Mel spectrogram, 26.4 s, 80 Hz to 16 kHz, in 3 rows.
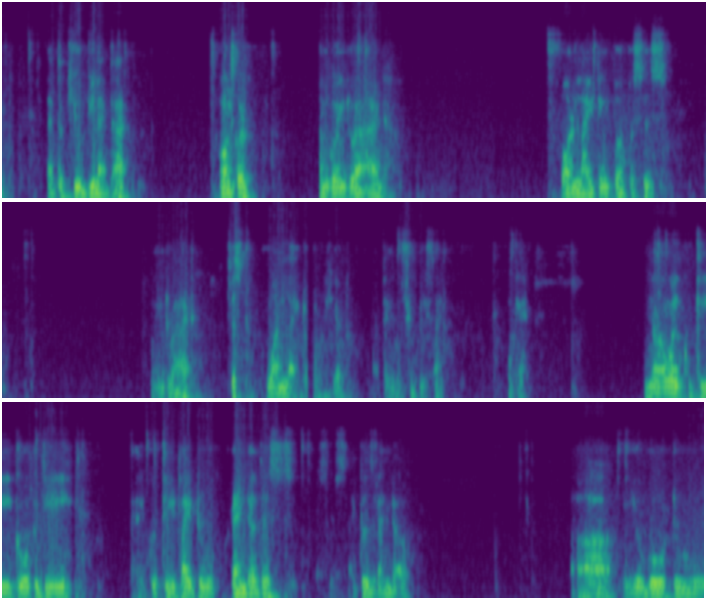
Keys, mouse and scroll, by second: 1.2 click, 2.7 a, 4.0 shift+a, 6.5 g, 12.8 s.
